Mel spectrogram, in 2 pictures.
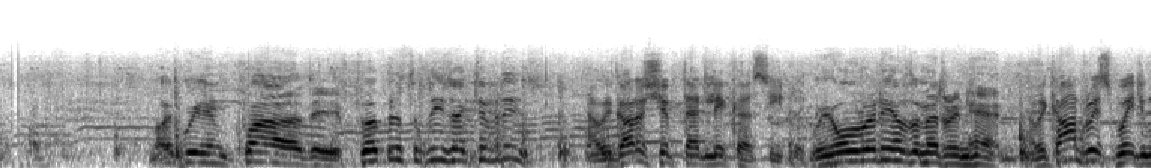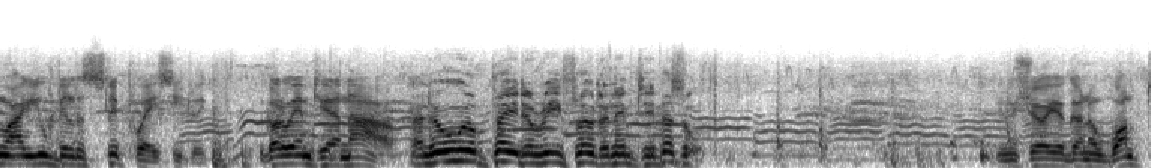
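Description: A young man talks nearby in a calm voice.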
